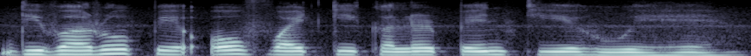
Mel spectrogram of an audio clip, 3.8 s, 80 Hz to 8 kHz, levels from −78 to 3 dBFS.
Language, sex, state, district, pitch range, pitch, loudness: Hindi, female, Arunachal Pradesh, Lower Dibang Valley, 160-190 Hz, 175 Hz, -15 LUFS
